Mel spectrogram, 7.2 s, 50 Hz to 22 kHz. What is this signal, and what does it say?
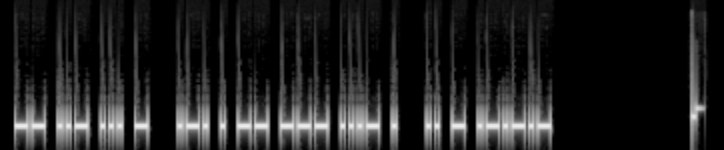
Morse code, heard as a keyed tone, about 28 wpm, 700 Hz. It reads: MUST REMOVE IT.
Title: Sentences from Top 1000 Words - Review Part 5 - 28wpm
